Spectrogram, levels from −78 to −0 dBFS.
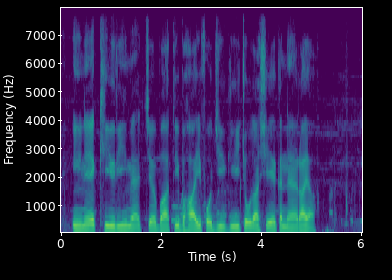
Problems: background sounds at intervals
